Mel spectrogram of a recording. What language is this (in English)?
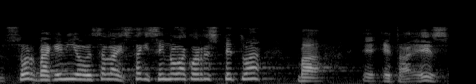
Basque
